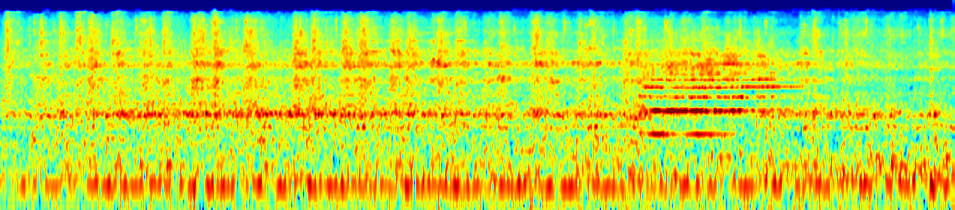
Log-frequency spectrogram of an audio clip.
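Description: Steady rumble and rattle of a narrow-gauge passenger train running on its track, heard from aboard. About five seconds in, a train horn sounds one steady note for about two and a half seconds.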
